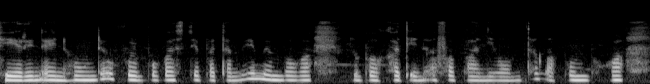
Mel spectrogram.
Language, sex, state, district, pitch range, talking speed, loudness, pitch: Mizo, female, Mizoram, Aizawl, 190-205 Hz, 240 wpm, -17 LUFS, 200 Hz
